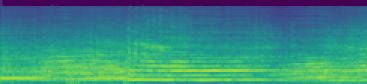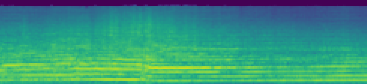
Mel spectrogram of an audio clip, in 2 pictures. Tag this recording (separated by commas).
Vehicle, Race car, Car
